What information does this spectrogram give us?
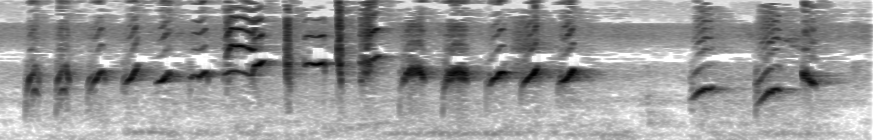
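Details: Greater green leafbird singing gacor full isian for a pancingan lure: a rapid, steady series of loud whistled notes with high chirps mixed in, a brief pause, then two rising whistles.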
